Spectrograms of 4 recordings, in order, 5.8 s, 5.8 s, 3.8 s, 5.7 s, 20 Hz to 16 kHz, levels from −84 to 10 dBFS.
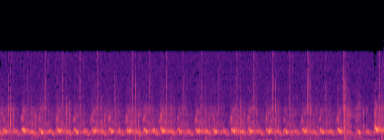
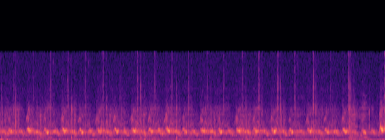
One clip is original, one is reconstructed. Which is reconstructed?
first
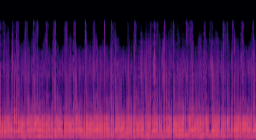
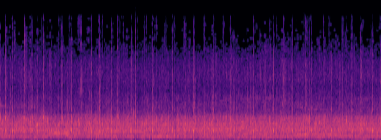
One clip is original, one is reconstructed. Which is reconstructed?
first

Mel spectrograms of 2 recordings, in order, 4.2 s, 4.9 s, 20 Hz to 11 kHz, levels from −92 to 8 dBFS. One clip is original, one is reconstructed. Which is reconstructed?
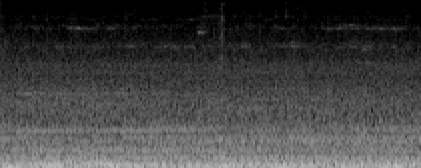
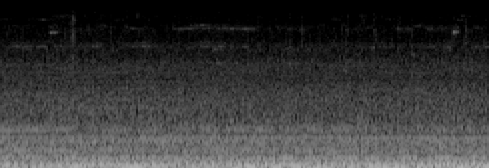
first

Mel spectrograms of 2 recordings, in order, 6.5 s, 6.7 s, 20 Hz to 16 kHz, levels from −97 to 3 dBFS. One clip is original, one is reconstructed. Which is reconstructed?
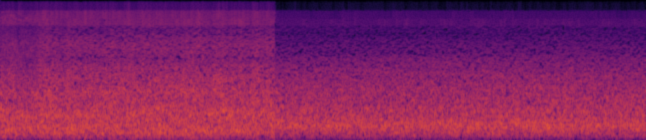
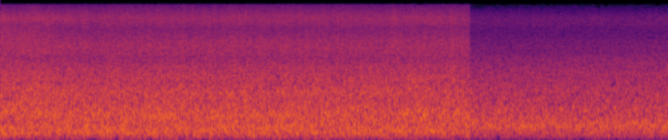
second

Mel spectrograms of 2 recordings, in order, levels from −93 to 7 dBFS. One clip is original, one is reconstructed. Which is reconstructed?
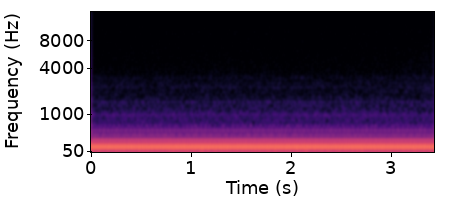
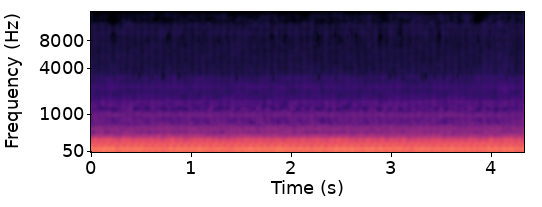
second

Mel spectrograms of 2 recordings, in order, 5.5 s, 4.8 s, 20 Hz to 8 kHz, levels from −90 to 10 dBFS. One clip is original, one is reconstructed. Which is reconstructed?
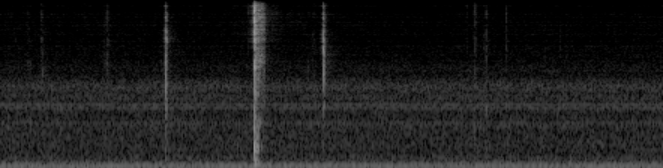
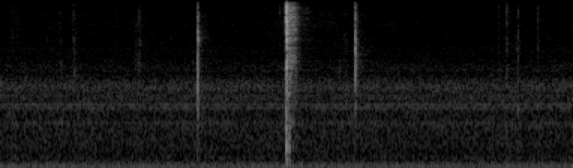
first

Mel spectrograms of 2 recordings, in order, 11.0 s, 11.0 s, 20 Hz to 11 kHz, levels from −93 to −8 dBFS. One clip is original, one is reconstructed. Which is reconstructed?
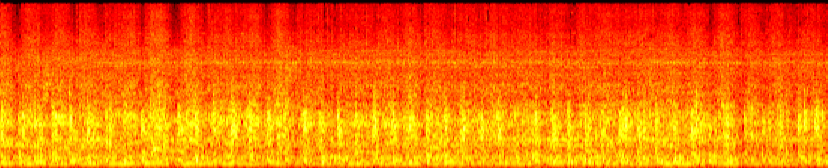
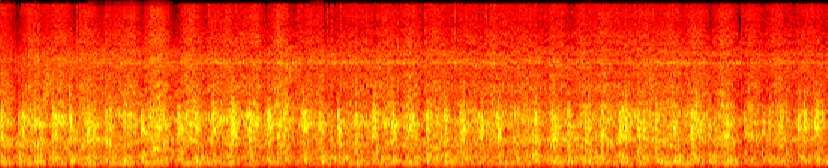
second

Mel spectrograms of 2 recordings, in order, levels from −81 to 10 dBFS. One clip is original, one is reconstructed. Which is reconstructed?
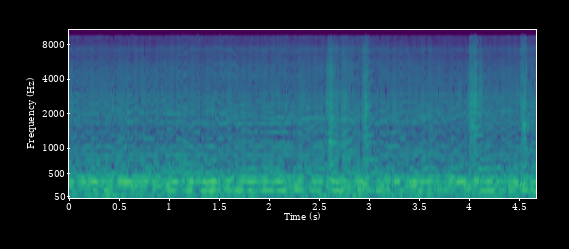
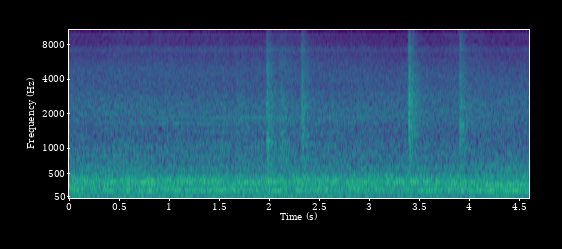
first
